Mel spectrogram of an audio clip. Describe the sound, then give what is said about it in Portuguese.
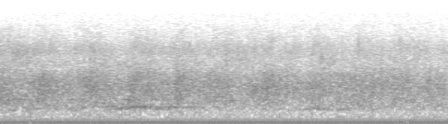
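An audience applauds to give glory to God in a steady, dense wash of clapping that holds for the whole stretch without clear individual claps. It is fairly faint, with a low hum underneath and no voices. “Pode aplaudir e dar glória a Deus.”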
